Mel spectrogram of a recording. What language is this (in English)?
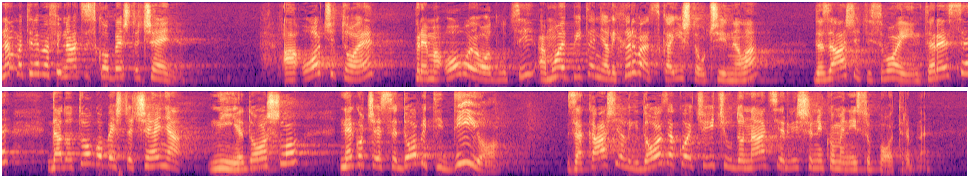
Croatian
